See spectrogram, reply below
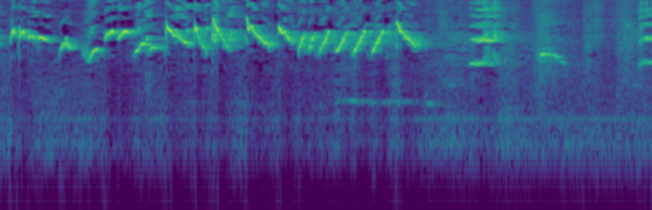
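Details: White-eye singing fighter song to provoke a rival: a quick series of high, sliding whistled notes, each dropping in pitch, followed by scattered thin chirps; a faint steady hum runs underneath.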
